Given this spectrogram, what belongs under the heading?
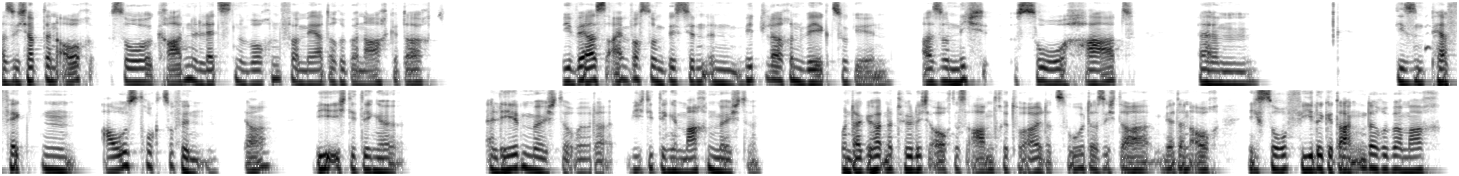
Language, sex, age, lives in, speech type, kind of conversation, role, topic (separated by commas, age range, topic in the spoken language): German, male, 30-34, Germany, conversation, advice, user, Wie finde ich ruhige Abendrituale, um besser zu entspannen?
